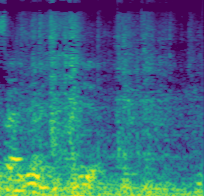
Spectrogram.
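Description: Indistinct low voices talking, with no clear words.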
